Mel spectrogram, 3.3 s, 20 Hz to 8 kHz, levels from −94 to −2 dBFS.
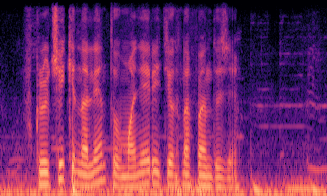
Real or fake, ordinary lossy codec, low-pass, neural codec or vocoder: real; Opus, 32 kbps; 7.2 kHz; none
